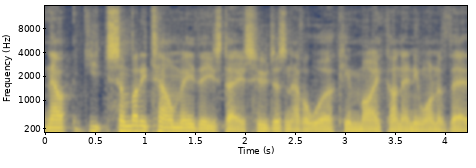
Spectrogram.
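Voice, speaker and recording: In a British accent, a man with a very deep, low pitch talks at a fairly quick pace with ordinary pitch variation, on a very clean recording with a silent background. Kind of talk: casual chat.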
